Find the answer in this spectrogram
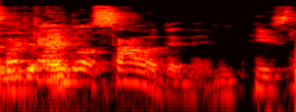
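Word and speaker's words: Salah ad-Din: Or Salahadin, as the Muslims pronounce it. Yeah. Fine. No, he's as good as Saladin.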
